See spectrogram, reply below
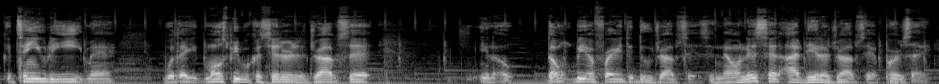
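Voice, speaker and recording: A man narrating his own workout footage as a casual instructional voice-over, talking in a relaxed, conversational way and often adding "you know what I mean". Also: lowish voice, moderate pace, soft background music.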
